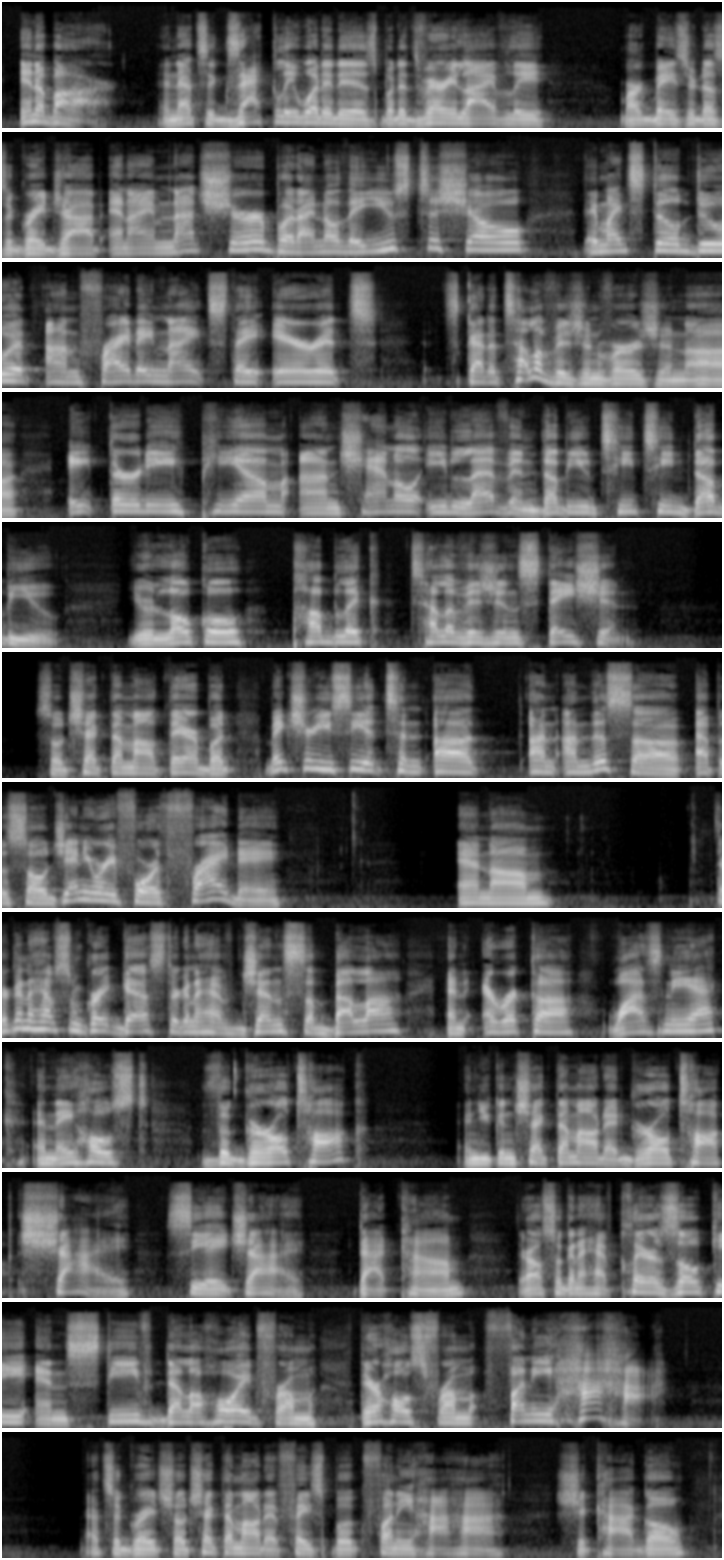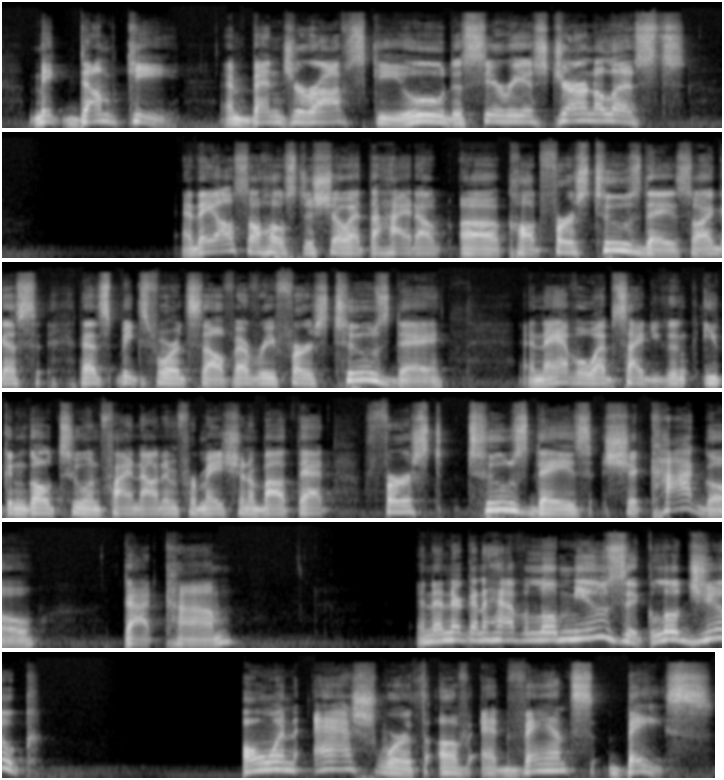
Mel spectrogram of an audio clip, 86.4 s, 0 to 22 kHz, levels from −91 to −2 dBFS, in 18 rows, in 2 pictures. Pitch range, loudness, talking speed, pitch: 115-155 Hz, -25 LUFS, 140 wpm, 130 Hz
